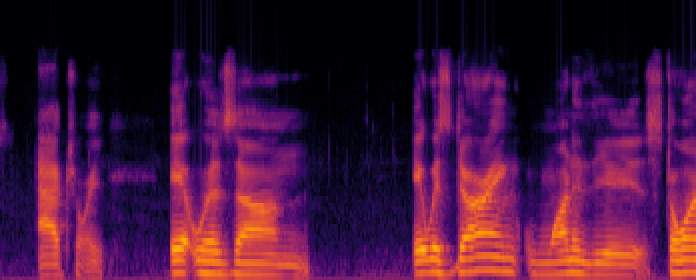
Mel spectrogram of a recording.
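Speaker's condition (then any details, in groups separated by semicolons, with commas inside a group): Cerebral palsy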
